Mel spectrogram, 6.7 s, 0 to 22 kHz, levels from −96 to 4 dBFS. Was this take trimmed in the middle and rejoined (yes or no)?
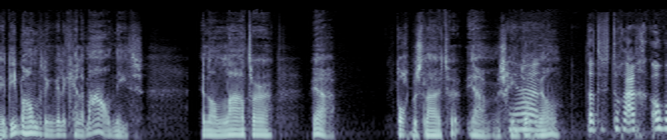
no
